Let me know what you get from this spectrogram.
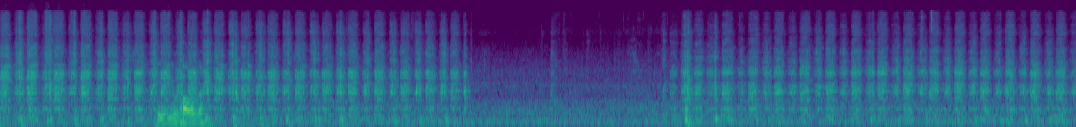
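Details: Rottweiler in labour delivering puppies, rapid shallow panting that stops for about two seconds midway, then resumes; a brief low voiced sound near the start.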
